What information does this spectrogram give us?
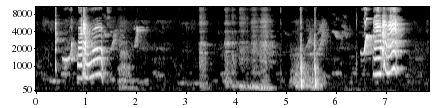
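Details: Pet parrot kept indoors, said to speak 'Mummy' and 'Papa': a wavering, harmonic, voice-like utterance near the start and another near the end. Soft rustles, clicks and room noises fill the middle.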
